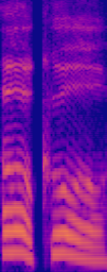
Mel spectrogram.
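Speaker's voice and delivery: put-on flat, unimpressed voice with zero emotion. Retelling how the girls in a video reacted to a creature: imitating a voice with no emotion. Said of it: "no emotion in their voice whatsoever".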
